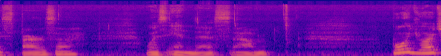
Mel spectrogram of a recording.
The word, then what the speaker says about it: Esparza: hearse yeah that's how you say his name Esparza was in this boy George had a very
